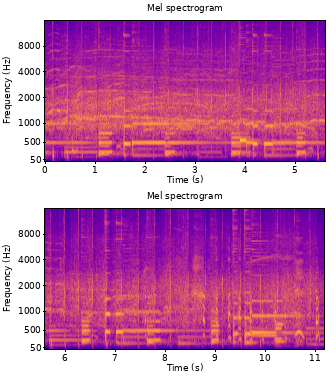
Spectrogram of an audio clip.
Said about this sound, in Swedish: Varmt applåd!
